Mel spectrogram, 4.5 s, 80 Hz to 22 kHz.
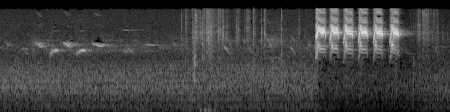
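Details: After faint rustling and distant soft chirps, great tits in Mariahoeve, The Hague, on an eleventh floor in May 2023 give a loud run of six evenly spaced, piercing high notes.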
